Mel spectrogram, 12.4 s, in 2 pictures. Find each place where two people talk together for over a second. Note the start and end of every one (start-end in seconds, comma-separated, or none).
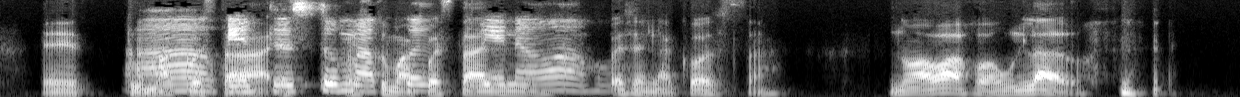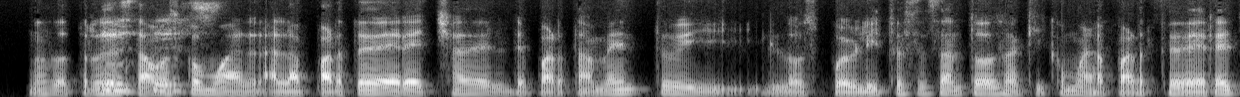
0.6-3.2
